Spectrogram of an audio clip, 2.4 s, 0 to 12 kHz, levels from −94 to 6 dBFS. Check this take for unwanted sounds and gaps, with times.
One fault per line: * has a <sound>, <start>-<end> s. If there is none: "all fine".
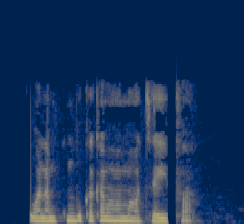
* has a dropout, 1.7-1.8 s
